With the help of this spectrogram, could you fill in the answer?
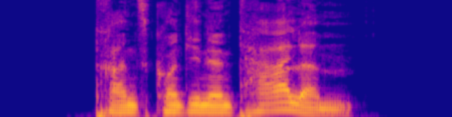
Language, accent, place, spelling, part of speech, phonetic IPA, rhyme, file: German, Germany, Berlin, transkontinentalem, adjective, [tʁanskɔntɪnɛnˈtaːləm], -aːləm, De-transkontinentalem.ogg
- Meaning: strong dative masculine/neuter singular of transkontinental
